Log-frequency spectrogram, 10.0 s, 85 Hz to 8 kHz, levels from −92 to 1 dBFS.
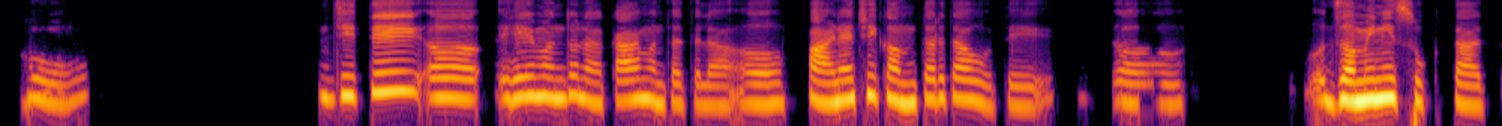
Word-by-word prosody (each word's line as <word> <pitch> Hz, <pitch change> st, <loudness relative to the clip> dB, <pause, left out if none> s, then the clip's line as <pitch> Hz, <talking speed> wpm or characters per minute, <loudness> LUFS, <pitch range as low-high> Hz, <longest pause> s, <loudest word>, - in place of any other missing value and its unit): हो. 220 Hz, 0 st, -7 dB, 1.5 s
जिथे 290 Hz, +5 st, 0 dB
अ, 240 Hz, -, -5 dB, 0.4 s
हे 235 Hz, +2 st, -1 dB
म्हणतो 250 Hz, 0 st, 0 dB
ना 220 Hz, -4 st, -3 dB
काय 220 Hz, +1 st, -2 dB
म्हणतात 200 Hz, -4 st, -3 dB
त्याला? 185 Hz, -1 st, -9 dB
अ, 195 Hz, +1 st, -6 dB, 0.2 s
पाण्याची 225 Hz, +4 st, +1 dB
कमतरता 230 Hz, +2 st, -1 dB
होते. 185 Hz, -2 st, -9 dB, 0.4 s
अ, 205 Hz, -2 st, -7 dB, 1.3 s
जमिनी 225 Hz, +2 st, +9 dB
सुकतात, 195 Hz, -3 st, -5 dB
225 Hz, 95 wpm, -17 LUFS, 200-240 Hz, 1.5 s, जमिनी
